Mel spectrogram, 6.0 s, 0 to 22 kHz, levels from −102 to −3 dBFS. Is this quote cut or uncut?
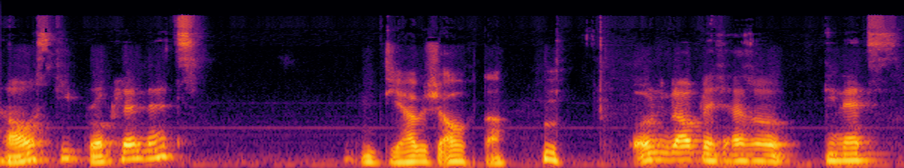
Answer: uncut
